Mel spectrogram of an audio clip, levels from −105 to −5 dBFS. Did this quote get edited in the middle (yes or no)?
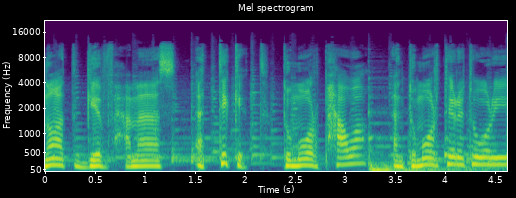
yes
